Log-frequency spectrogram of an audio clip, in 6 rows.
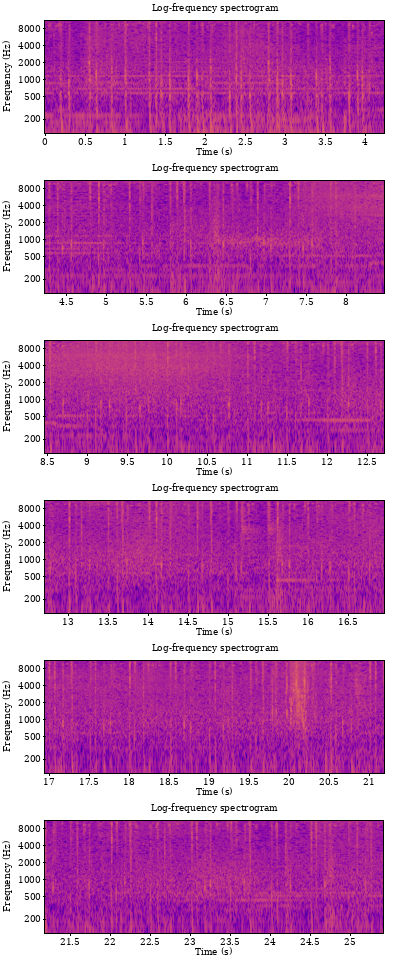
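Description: Roach the horse's hooves clip-clopping in The Witcher 3, a steady rhythmic trot of hoof falls continuing throughout, mixed with a soft rain-like patter in the background.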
